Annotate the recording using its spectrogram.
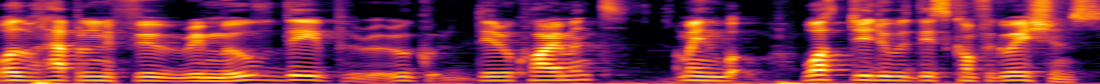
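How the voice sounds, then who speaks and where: This man's pitch is fairly high. He speaks at a very fast pace. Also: ordinary pitch variation. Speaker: podcast host.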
